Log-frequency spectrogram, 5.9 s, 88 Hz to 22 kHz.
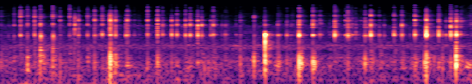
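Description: Fast fingertip and nail tapping on the body of a small, hollow, painted and lacquered wooden matryoshka nesting doll produces a quick run of around 38 light, dry taps. Each tap is bright and clicky, with a faint hollow ring near 2.3 kHz, almost no low end, and it dies away almost instantly. The taps are quiet and uneven in strength, with a few sharper ones in the second half.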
